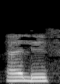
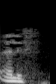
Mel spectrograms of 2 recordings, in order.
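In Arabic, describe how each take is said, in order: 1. الحركة على الـ'l' تُنطق تامة. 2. الحركة على الـ'l' مختلسة قصيرة. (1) "هكذا النطق الصحيح" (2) "لا تقل ألف ... أخذنا منها شيئا، سرقنا الحركة"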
